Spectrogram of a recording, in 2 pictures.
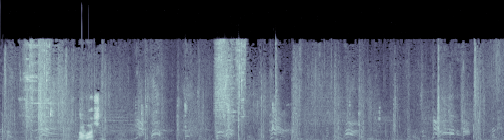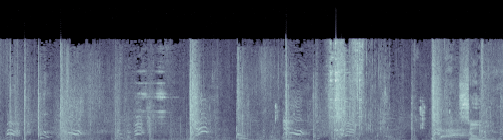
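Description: Fighters grunt and cry out with each strike.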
